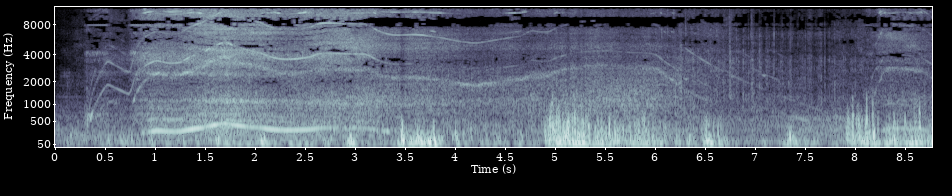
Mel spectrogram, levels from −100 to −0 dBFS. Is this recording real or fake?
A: real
